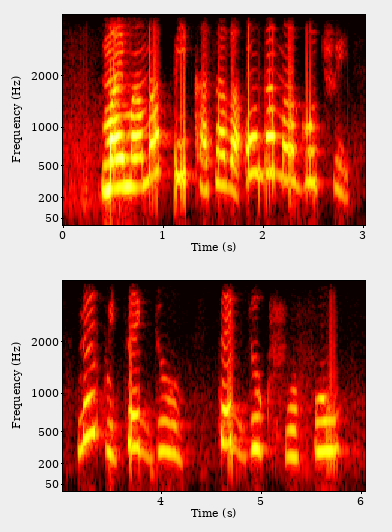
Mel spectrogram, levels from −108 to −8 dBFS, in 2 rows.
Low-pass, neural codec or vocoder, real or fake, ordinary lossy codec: 3.6 kHz; none; real; Opus, 24 kbps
